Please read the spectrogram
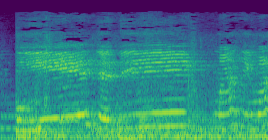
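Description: A high, young voice singing in long, drawn-out notes that slide up and down, over a low rumbling background.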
